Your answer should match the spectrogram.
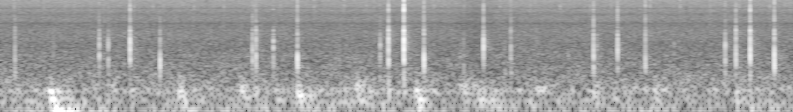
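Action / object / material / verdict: tap / small leather zip makeup bag / leather / none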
